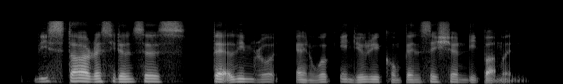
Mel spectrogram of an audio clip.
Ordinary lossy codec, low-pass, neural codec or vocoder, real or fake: none; none; codec, 16 kHz, 0.8 kbps, ZipCodec; fake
